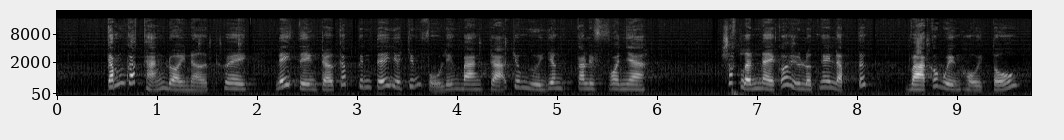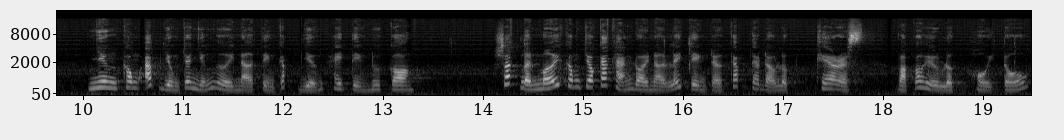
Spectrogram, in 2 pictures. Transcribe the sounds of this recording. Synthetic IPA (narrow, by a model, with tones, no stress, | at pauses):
kə˨˦mkaː˦˥k̚haː˧˩nɗwaː˨˩jnə̰ː˧˨t̪ʰwe˧ | lə˨˦jt̪i˨˩ənt͡ɕə̰ː˧˨˩kə˦˥p̚kï˧ŋ̟t̪e˨˦zɔ˧t͡ɕï˨˦ŋ̟fṵ˧˩li˧ənɓaː˧ŋt͡ɕaː˧˩t͡ɕɔ˧ŋɨ˨˩əjzə˧nkaː˧li˧fɔ˧ɲaː˧ | saː˦˥k̚lə̰˧˨nːa˨˩jkɔ˨˦hḭ˧˨əwlɨ˨˩k̚ŋa˧jlə˨˩p̚t̪ɨ˦˥k̚ | vaː˨˩kɔ˨˦kwḭ˨˩ənɦo̰˧˨˩jt̪o˨˦ | ɲɨ˧ŋxə˧wŋ͡mʔaː˦˥p̚zʊ̰˧˨ŋ͡mt͡ɕɔ˧ɲɨ̰˧˥ŋːɨ˨˩əjnə̰ː˧˨t̪i˨˩nkə˦˥p̚zɨ̰˧˥əŋha˧jt̪i˨˩ənːu˧jkɔ˧n | sa˦˥k̚lə̰˧˨nməː˨˦jxə˧wŋ͡mt͡ɕɔ˧kaː˦˥k̚haː˧˩nɗwaː˨˩jnə̰ː˧˨˩lə˨˦jt̪i˨˩ənt͡ɕə̰ː˧˨˩kə˦˥p̚t̪ʰɛ˧wɗa̰ː˧˨wlɨ˨˩k | kɛ˧zɛ˨˩s | vaː˨˩kɔ˨˦ɦḭ˧˨wlɨ˨˩k̚ho̰˧˨˩jt̪o˨˦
